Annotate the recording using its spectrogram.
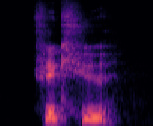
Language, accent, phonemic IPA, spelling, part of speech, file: French, France, /flɛk.sɥø/, flexueux, adjective, LL-Q150 (fra)-flexueux.wav
- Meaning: flexuous, sinuous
